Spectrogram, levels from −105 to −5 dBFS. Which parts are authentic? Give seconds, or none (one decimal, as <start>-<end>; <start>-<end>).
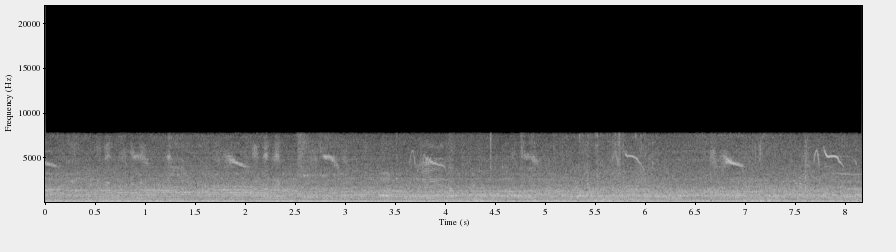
3.4-4.0; 5.1-6.2; 7.1-8.2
